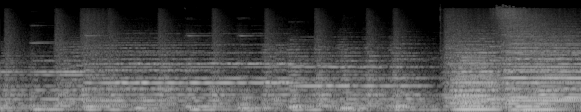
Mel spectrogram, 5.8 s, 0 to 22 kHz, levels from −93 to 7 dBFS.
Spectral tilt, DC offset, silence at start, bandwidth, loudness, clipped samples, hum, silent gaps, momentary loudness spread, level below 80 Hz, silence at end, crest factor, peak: -6.5 dB/octave; under 0.1%; 0 s; 16.5 kHz; -26 LUFS; under 0.1%; none; none; 9 LU; -44 dBFS; 0 s; 16 dB; -10 dBFS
